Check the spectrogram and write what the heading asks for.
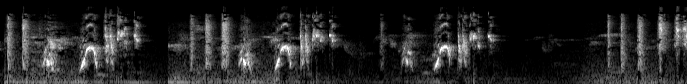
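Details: White-rumped shama (murai batu) singing: bursts of rising whistled notes mixed with sharp clicks and harsh buzzy elements, in phrases about two seconds long separated by short pauses, ending after a near-silent gap.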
